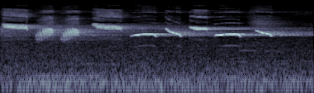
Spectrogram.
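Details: Masked laughingthrush singing steadily as a training model for young birds: a brief series of bright whistles, including long level tones and downward slurs, with little background noise.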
